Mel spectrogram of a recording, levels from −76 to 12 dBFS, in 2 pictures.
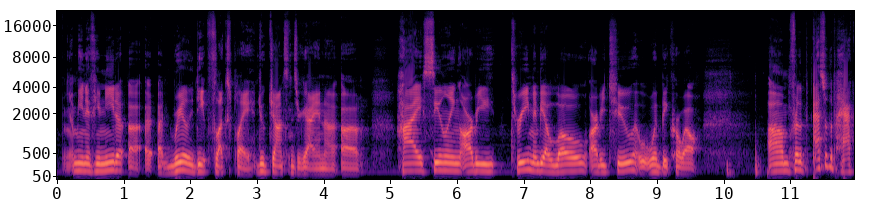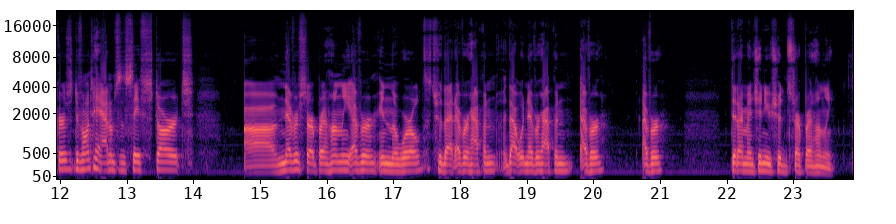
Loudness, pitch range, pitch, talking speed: -18 LUFS, 125-145 Hz, 135 Hz, 180 wpm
